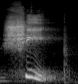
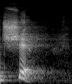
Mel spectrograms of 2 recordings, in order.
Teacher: the tense E as in sheep and the relaxed I as in ship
